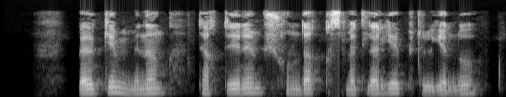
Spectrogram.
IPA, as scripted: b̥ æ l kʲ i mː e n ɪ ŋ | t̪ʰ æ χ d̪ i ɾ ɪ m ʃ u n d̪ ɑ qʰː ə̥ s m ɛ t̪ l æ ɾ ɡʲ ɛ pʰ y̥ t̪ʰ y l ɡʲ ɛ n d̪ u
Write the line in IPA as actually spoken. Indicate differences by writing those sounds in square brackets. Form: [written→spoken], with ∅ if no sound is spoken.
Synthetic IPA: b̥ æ l kʲ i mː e n ɪ ŋ | t̪ʰ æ χ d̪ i ɾ ɪ m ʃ u n d̪ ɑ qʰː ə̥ s m ɛ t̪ l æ ɾ ɡʲ ɛ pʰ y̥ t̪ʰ y l ɡʲ ɛ n d̪ u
